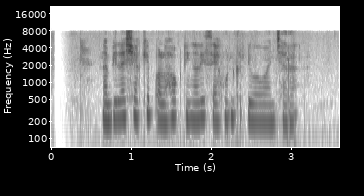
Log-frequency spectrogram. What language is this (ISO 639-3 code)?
sun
